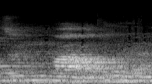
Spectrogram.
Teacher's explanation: Thum gunnah, mim yang bertasydid itu gunnah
